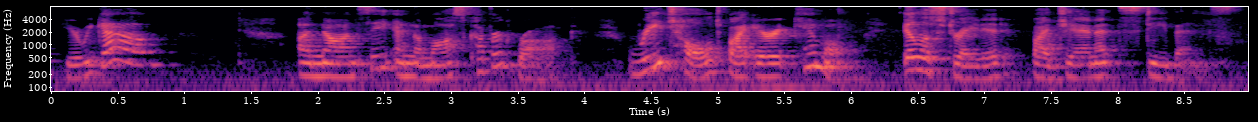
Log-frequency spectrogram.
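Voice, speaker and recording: A woman reading a children's story aloud in an expressive way, with dramatic pauses and drawn-out key words. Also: fairly low pitch. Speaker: library storyteller reading a picture book to children. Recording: roomy, distant mic with faint noise.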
